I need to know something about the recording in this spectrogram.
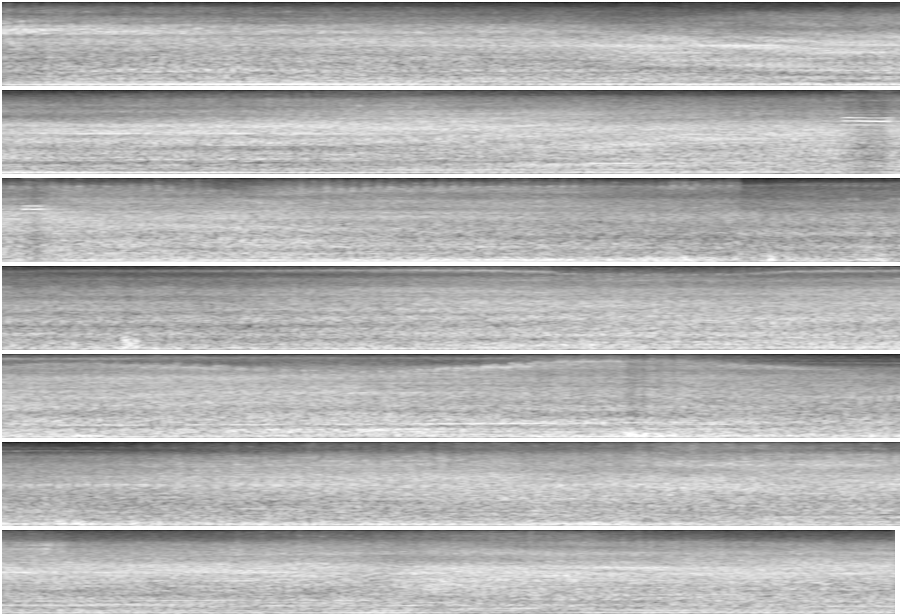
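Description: A line of sugarcane-laden diesel trucks passing close by one after another, their engines pulling under load with steady tyre and road noise. The sound is loud and continuous, easing slightly about halfway through before the next trucks come by.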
